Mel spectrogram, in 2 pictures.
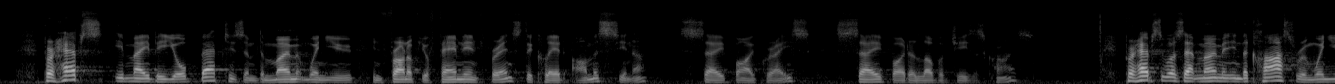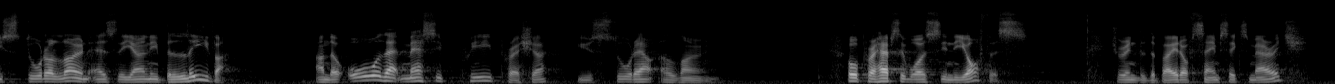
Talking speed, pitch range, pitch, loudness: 155 wpm, 100-145 Hz, 115 Hz, -34 LUFS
